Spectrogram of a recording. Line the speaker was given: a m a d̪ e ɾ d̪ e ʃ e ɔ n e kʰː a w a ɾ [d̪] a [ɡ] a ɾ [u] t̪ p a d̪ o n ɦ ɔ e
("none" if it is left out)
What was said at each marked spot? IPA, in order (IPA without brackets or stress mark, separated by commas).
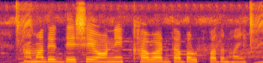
d̪, b, u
